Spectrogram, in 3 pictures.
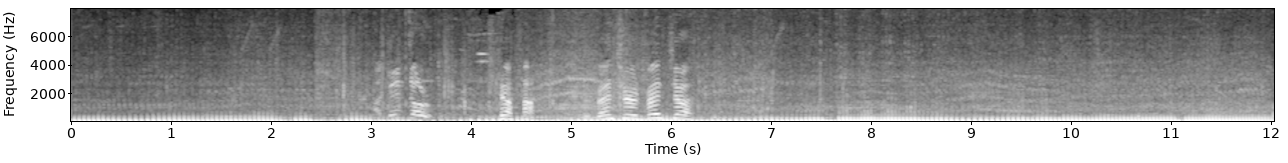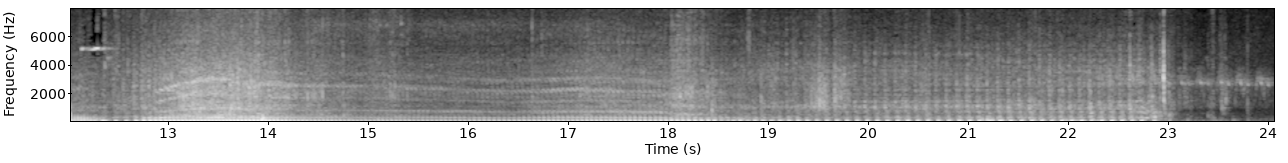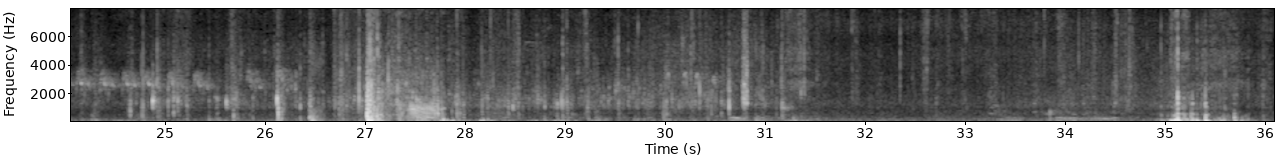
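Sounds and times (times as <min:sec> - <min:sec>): motorcycle engine revving: 0:00.0 - 0:23.3.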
